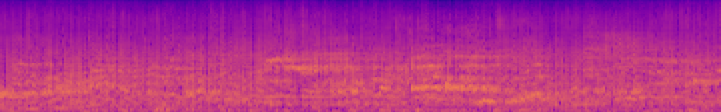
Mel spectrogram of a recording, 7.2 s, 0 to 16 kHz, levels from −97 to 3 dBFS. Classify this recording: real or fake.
fake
